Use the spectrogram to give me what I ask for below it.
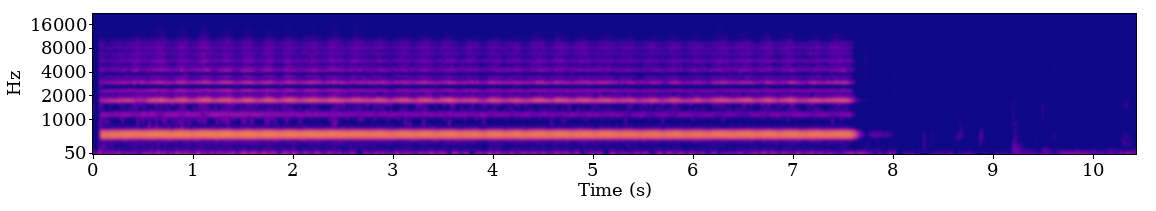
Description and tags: long tone vibrato pan pipe D2
d2, pan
